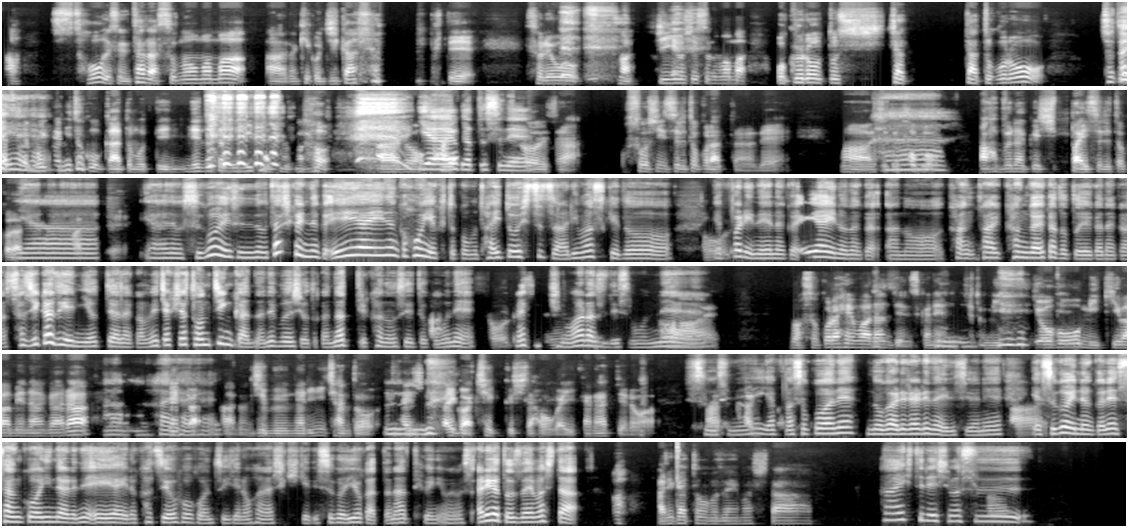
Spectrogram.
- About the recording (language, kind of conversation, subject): Japanese, podcast, AIを日常でどう使っていますか？
- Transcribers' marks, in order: chuckle; laugh; chuckle; chuckle; tapping; distorted speech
